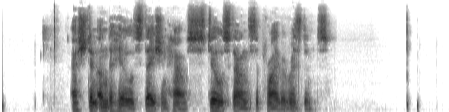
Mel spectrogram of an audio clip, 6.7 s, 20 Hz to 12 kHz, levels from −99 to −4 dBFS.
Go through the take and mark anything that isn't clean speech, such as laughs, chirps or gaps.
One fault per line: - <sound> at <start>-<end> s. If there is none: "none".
none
